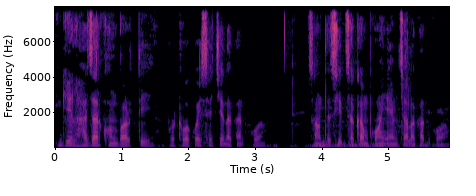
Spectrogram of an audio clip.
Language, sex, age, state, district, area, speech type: Santali, male, 30-45, Jharkhand, East Singhbhum, rural, spontaneous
